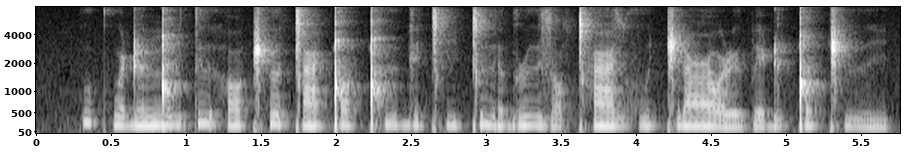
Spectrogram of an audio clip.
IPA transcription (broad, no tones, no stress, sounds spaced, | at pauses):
kʷ ɨ kʷʰ a ɖ ə ŋ͡ǃ ɨ i̯ t ɨ h ɔ ǁʰ ə ǀ a ǃ ɔ ǃʰ ɨ ɡ e ǀʰ i ǀ ɨ ɾ ə ɡ ɹ ɨ z ɔ ǀʰ a z xʷ e ǁ ɨ ʕ ɔ ɭ ɨ p e ɖ ɨ ǃ ə ǁʰ ɨ i̯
